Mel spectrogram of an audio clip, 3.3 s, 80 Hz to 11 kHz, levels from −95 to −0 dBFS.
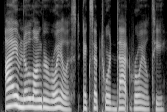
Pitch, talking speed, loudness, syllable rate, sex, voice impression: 205 Hz, 160 wpm, -17 LUFS, 4.5 syllables/s, female, very feminine, very adult-like, slightly thin, slightly relaxed, slightly weak, bright, very soft, very clear, fluent, slightly raspy, very cute, very intellectual, very refreshing, sincere, very calm, very friendly, very reassuring, very unique, very elegant, slightly wild, very sweet, lively, very kind, slightly sharp, modest, light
